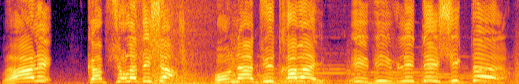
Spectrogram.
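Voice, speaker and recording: Scruff, a very high, cheerful engine. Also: male voice, unhurried, over music. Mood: cheerful, keen. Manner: enthusiastic, good-natured. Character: cheerful carefree grubby male garbage engine, Scruff. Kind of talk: French cartoon dub acting.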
